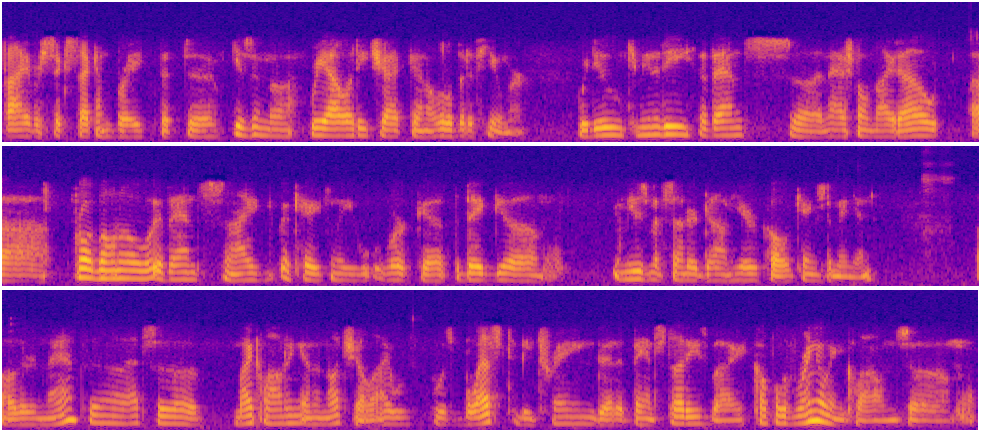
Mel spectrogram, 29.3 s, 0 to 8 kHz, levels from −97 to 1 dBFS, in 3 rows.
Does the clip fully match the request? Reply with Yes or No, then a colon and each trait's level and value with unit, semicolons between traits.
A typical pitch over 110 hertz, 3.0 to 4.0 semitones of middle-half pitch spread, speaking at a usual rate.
Yes: medium, 140 Hz; average, 3.3 semitones; average, 145 wpm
